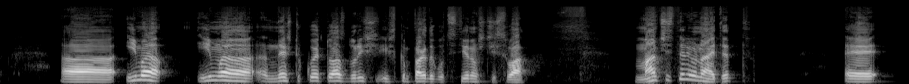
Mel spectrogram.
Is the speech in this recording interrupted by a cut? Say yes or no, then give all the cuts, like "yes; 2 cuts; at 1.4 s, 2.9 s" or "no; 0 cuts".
no; 0 cuts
